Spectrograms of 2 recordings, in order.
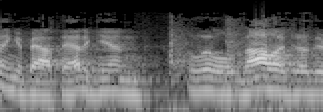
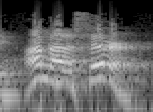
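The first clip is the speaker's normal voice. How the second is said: put-on high, drawn-out, haughty, superior tone; 8 semitones higher, 4 dB louder than usual. Retelling a preacher's story, quoting a woman who walked out, mock-haughty. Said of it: "said rather haughtily".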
